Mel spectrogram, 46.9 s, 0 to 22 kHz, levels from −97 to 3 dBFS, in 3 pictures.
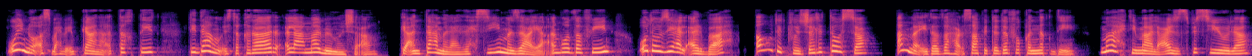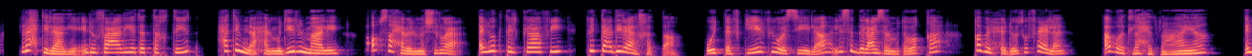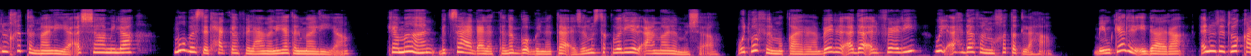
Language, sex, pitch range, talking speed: Arabic, female, 190-305 Hz, 115 wpm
